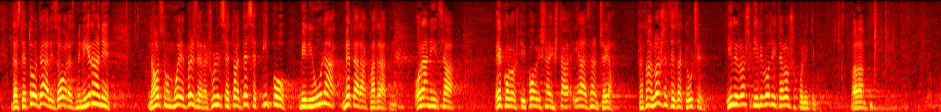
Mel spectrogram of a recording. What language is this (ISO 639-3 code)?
hrv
